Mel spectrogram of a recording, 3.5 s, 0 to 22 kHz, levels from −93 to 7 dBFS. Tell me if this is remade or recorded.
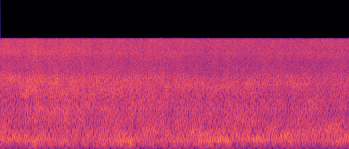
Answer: remade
